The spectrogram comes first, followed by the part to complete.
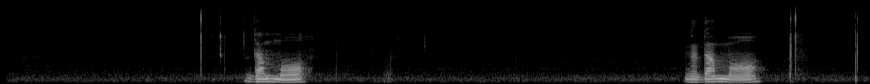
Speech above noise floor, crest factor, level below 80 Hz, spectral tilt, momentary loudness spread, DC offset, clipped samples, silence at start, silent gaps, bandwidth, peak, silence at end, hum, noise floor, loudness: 32 dB; 26 dB; -80 dBFS; -6 dB/octave; 20 LU; under 0.1%; under 0.1%; 2.45 s; none; 16 kHz; -8 dBFS; 0.1 s; none; -59 dBFS; -31 LUFS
